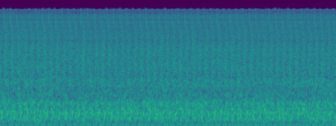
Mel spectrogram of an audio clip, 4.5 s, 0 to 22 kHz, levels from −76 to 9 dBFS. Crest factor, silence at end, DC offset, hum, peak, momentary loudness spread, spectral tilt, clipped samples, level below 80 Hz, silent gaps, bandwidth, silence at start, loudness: 16 dB; 0 s; under 0.1%; none; -2 dBFS; 0 LU; -2 dB/octave; under 0.1%; -34 dBFS; none; 17.5 kHz; 0 s; -15 LUFS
